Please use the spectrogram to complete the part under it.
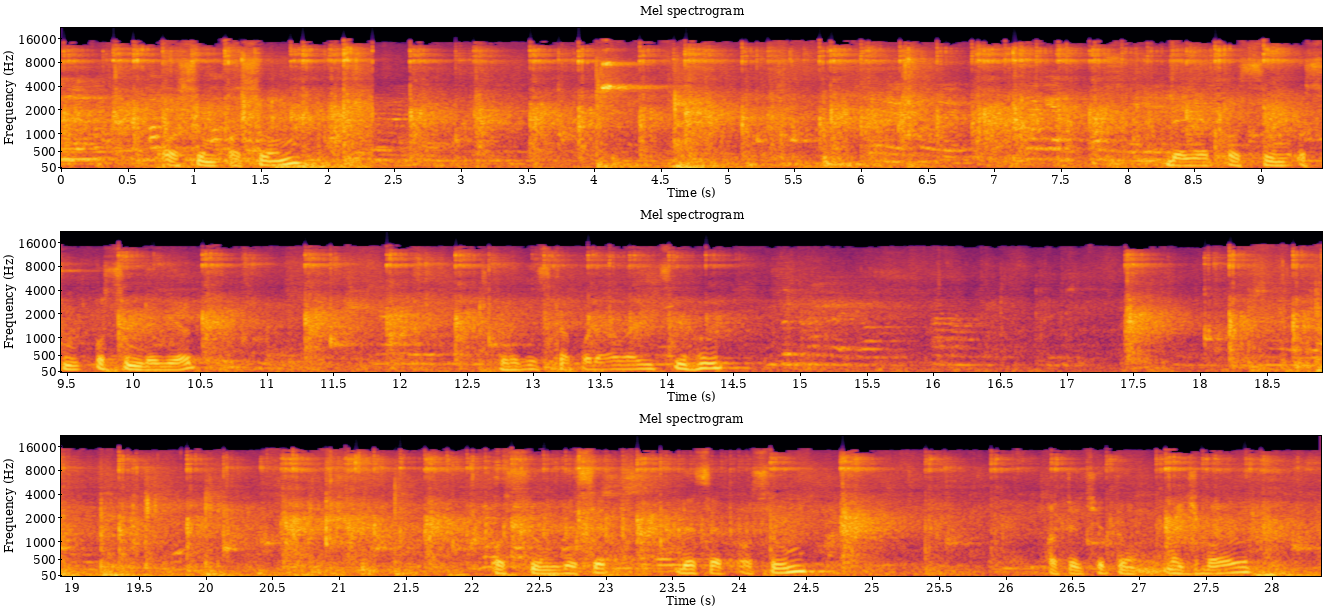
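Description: A table tennis ball clicks back and forth on paddles and a table in an echoing hall.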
